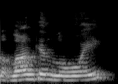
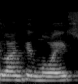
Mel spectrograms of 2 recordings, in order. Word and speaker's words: Langenlois: This is from Langenloy, or, you know, I would say Langenlois, but I've been counseled to perhaps not pronounce the S.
